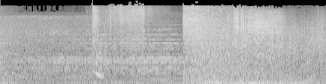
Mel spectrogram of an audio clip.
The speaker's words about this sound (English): The grenade's detonation filled the lab behind the women with fire, shrapnel, and smoke.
